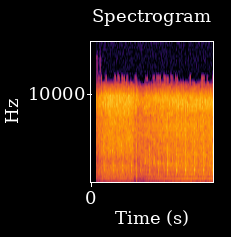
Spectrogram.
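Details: Hyundai Solaris engine at steady running: light, regular metallic ticking knock over a thin hissy engine note; origin unknown.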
